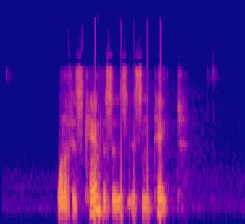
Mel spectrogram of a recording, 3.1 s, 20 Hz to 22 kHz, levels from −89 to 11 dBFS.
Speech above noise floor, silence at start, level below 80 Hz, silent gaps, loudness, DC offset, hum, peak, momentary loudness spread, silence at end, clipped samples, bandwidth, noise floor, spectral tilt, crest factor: 51 dB; 0.75 s; -60 dBFS; none; -20 LUFS; under 0.1%; none; -4 dBFS; 10 LU; 0.75 s; under 0.1%; 15.5 kHz; -71 dBFS; -4.5 dB/octave; 20 dB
